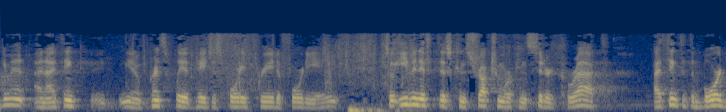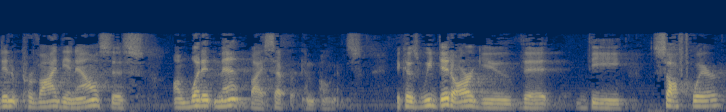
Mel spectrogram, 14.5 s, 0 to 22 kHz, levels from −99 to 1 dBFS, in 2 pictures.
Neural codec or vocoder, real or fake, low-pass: none; real; 7.2 kHz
